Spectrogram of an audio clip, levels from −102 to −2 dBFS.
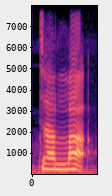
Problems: constant background noise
